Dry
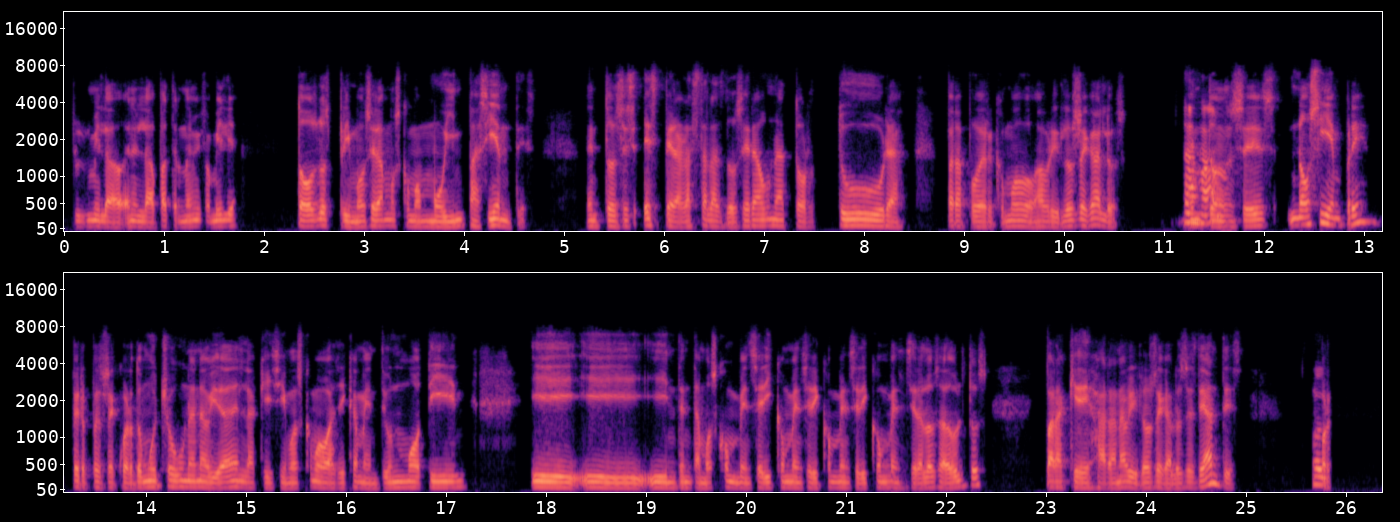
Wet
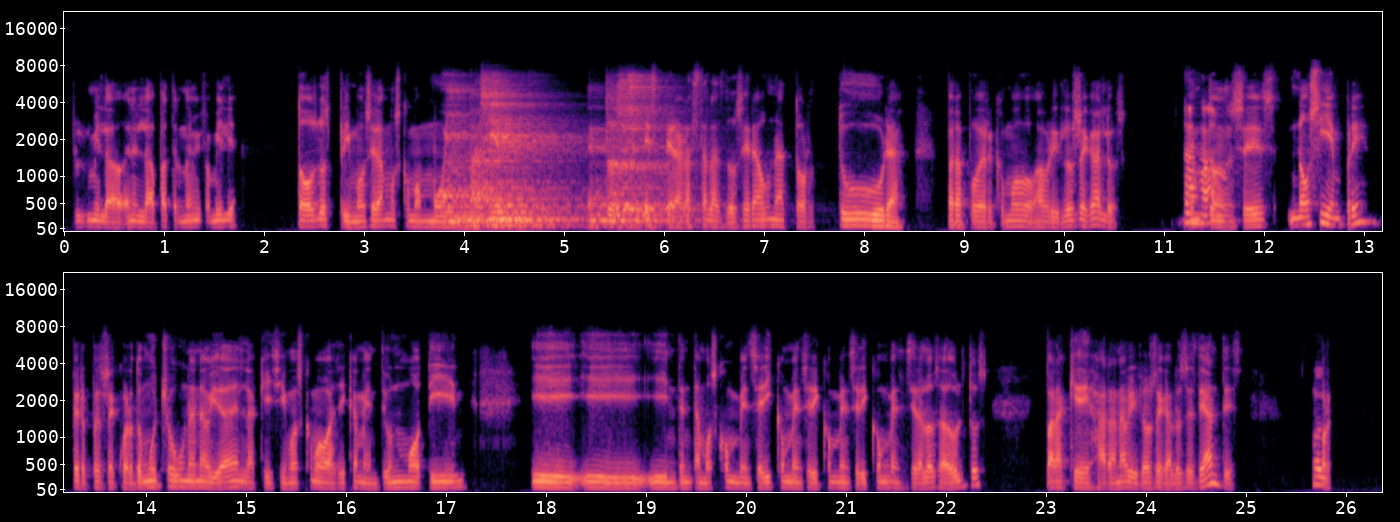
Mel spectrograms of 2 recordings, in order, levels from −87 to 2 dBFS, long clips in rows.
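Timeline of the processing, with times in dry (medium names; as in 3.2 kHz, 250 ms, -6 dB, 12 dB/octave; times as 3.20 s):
3.73–5.69 s: reverb throw, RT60 2.5 s, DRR -4.5 dB
8.09–9.08 s: bass shelf 380 Hz +7.5 dB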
